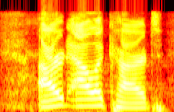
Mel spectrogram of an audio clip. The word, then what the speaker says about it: Art A La Carte: Art A La Carte.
